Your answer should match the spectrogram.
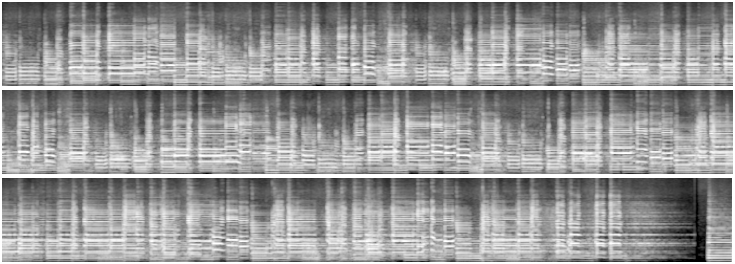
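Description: Electric guitar played fingerstyle: a melody picked over chords and a bass line, running on continuously as part of an instrumental medley.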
